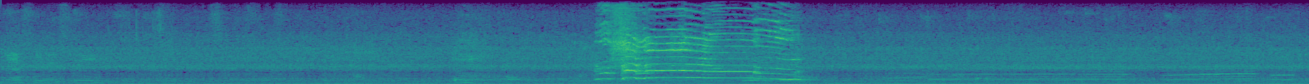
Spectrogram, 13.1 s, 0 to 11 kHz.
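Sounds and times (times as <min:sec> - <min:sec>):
rooster crowing: 0:05.9 - 0:08.3, 0:08.9 - 0:13.0
distant rooster crows: 0:05.9 - 0:13.0.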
